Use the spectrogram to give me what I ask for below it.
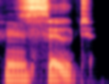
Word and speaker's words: suit: Suit refers to a set of matching garments, jacket, trousers, often formal. Like for an interview. Exactly. The pronunciation is suit. rhymes with boot.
